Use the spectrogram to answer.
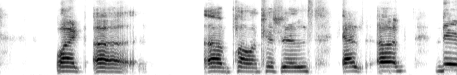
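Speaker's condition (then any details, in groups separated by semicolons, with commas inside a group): Cerebral palsy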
